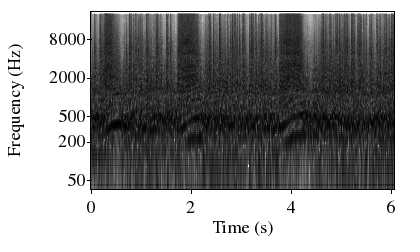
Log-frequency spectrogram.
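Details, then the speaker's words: Catless V6 Mustang on an octane tune with 93 octane, revved on the road: loud raspy revs rising and falling with sharp crackling pops on overrun. Running rich with backfire, though owner is unsure the tune makes it rich. No flames seen. "Let's see if this thing shoots flames. I'm not gonna do it here in my driveway. I'm gonna drive across the street where there's no houses, because it's loud. Oh, that didn't sound very good. Oh, Jesus."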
